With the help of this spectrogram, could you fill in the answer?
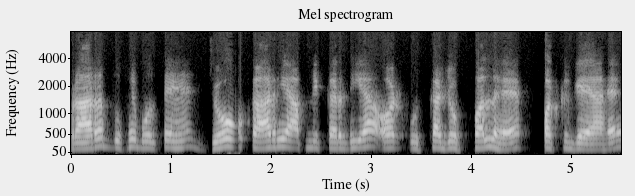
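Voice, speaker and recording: Fairly even intonation from a man with a fairly high pitch. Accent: Tamil. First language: Tamil (speaking Hindi). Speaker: spiritual teacher. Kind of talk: religious lecture with Q&A. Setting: online class. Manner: hesitant, frequent fillers.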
